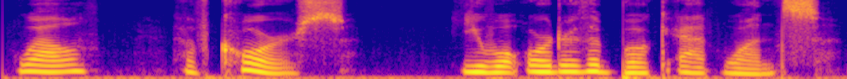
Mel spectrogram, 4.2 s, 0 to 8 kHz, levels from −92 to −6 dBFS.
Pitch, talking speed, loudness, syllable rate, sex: 180 Hz, 140 wpm, -16 LUFS, 3.9 syllables/s, female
